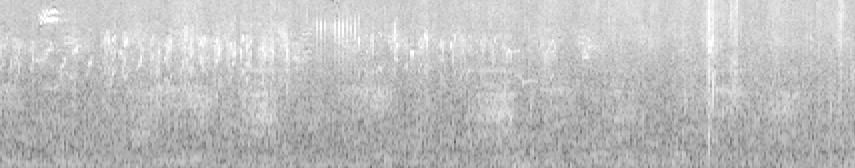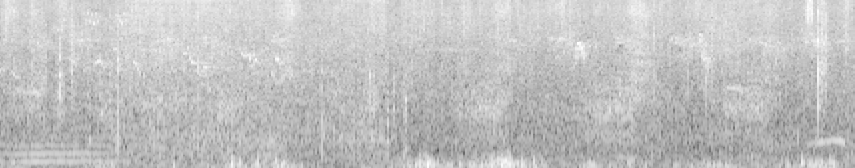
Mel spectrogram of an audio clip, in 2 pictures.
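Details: Traditional Hereford cattle herd of cows, first-time heifers, chunky calves and a bull: one short, low, harmonic moo near the middle, surrounded by steady rural background noise and later heavy low rumbling and thumps.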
